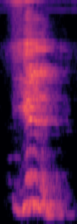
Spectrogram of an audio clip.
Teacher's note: இர், இழ், இல் இது மேல்வாய் பல்லின் அடியை நாக்கின் ஓரங்கள், மேல்வாய் பல்லின் அடியை நாக்கின் ஓரங்கள் தடித்து நெருங்குவதால் பிறக்கிறது. இல் இது மேல்வாயை நாக்கின் ஓரங்கள் தடித்து தடவுவதால் பிறக்கிறது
